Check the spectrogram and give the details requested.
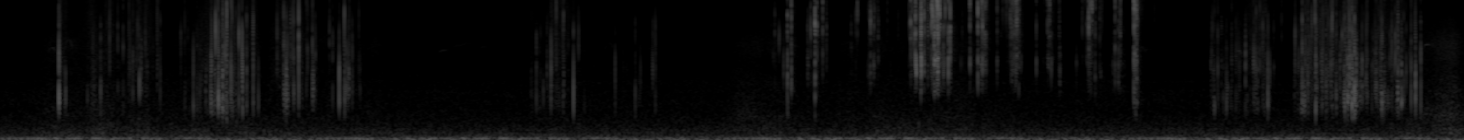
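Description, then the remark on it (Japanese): A plastic packet of a cooling gel sheet, brought from the fridge, is crinkled and torn open in a run of sharp, irregular rustling bursts, with brief pauses between the crackly handling sounds and no talking. “冷蔵庫に冷え冷えシートあったから持ってきた。”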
